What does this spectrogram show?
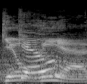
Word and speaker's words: Gilead: It's actually Gil Liad. It's a guy named Gil, last name Liad. It's Gil Liad's diamond.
